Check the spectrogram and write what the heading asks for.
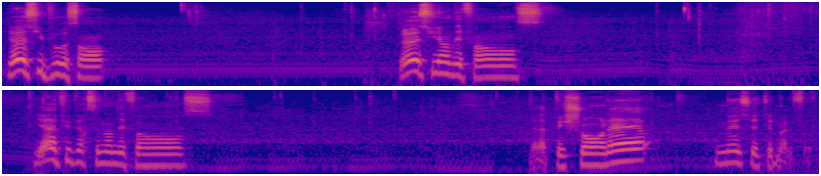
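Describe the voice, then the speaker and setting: A man's voice: sits high, slow pace, long pauses, dark tone, a little hiss or hum. A young man streaming a live game, chatting with his viewers, joking and mocking himself as he plays. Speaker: gaming streamer. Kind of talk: live gameplay commentary.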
